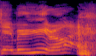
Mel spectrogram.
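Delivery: high, loud, mashed South Carolina Australian drawl.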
